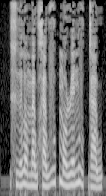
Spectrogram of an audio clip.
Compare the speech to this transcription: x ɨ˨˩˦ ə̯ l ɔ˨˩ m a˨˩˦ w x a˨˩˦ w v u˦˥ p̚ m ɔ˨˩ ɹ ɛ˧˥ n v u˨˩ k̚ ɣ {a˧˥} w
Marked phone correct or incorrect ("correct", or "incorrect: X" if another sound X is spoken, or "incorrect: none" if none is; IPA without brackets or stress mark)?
incorrect: a˨˩˨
